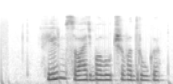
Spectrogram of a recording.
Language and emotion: Russian, neutral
